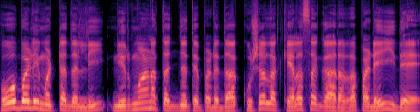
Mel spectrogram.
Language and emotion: Kannada, neutral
